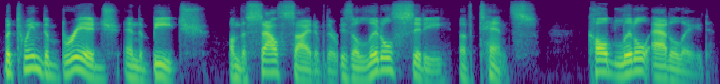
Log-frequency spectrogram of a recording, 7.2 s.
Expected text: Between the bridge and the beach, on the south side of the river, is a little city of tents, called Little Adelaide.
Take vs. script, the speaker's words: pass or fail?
fail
